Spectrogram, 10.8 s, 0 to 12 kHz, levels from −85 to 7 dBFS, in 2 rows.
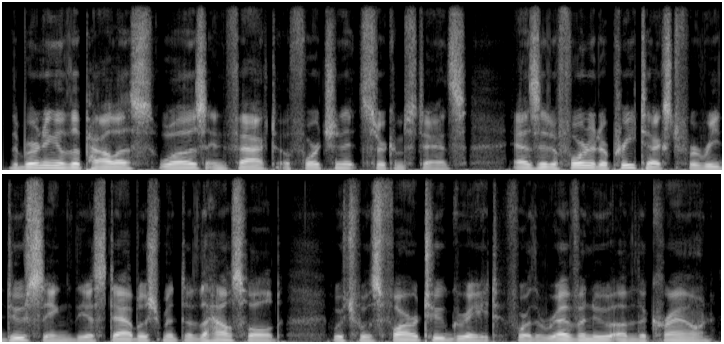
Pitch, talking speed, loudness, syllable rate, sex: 140 Hz, 190 wpm, -17 LUFS, 5.5 syllables/s, male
